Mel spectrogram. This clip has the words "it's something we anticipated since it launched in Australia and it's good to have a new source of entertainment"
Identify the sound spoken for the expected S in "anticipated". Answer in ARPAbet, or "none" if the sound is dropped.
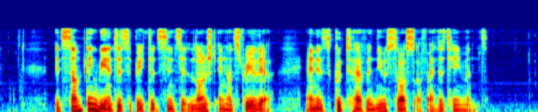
S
